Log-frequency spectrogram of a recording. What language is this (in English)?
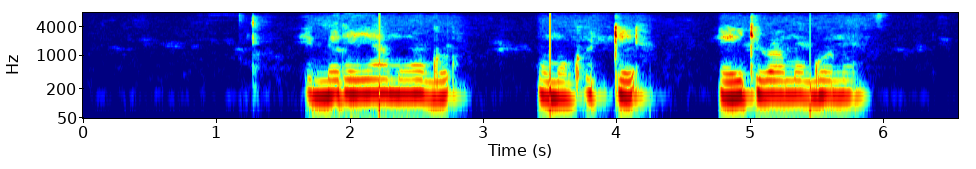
Ganda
